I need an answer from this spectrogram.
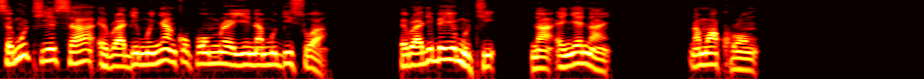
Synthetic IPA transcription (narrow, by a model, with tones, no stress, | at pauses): sɛ˨mʊ̃˦tʰi˨e˦saː˨˦ʔæ˨wu˨ɾa˨dɪ˦mũ˦˨˦ɲã˦ŋkʰʊ˦pʰɔ̃˦nm˦ɾa˦˨jɪ˦nã˨mũ˦di˦sʊ˨a̰˨ | æ˨wu˨ɾa˨dɪ˦bɛ˦jɛ˦mũ˨tʰi˦ | nã˨ʔɛ˨ɲɛ˦nã˨ | nã˨mʊ̃˦a˦kʰʊ˨ɾʊ̃˦n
